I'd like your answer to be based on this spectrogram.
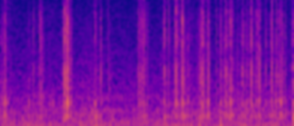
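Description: A medium paperback textbook with an orange-banded "Second Edition" cover and solid paper is held close to the microphone and scratched or tapped with fingertips and nails. Quiet, dry scratching strokes and short taps come in uneven bursts, with bright rasping edges and no ring.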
